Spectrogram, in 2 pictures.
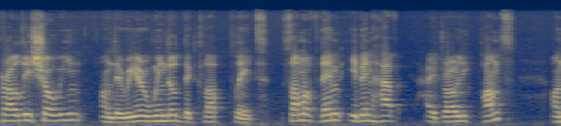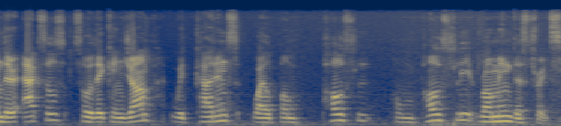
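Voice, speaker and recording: The speaker has a Spanish accent and talks at a moderate pace. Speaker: graduate student presenter. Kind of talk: conference presentation. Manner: halting.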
